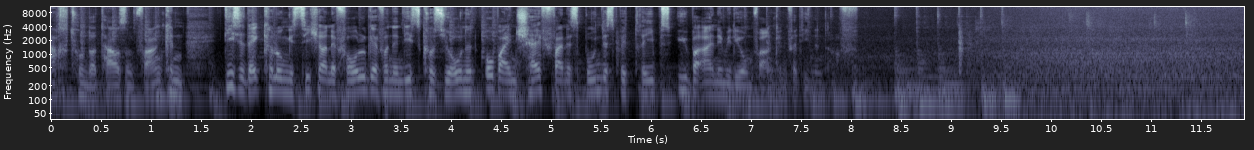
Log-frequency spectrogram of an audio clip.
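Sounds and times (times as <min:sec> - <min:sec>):
speech: 0:00.0 - 0:08.4
train in motion heard from inside the carriage: 0:08.2 - 0:11.9
heavy rhythmic train clunks: 0:09.0 - 0:11.9.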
